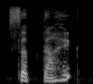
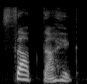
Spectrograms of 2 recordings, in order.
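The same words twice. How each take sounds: First: साप्ताहिक with a short first a, "saptahik" as "suptahik"; wrong pronunciation. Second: Said in the usual way. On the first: Shown as a demonstration. Teacher showing an a-vowel error, mispronounced with short first vowel in साप्ताहिक. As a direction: shorten the opening vowel of साप्ताहिक, rising at the end. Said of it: "अशुद्ध". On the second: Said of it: "शुद्ध".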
